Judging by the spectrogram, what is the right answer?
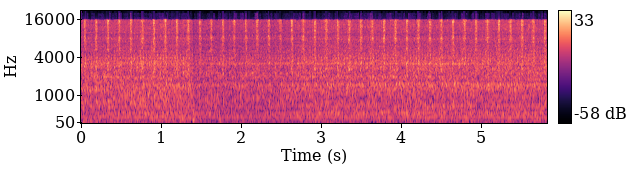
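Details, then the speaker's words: Volkswagen GTI direct-injection engine idling before repair, misfiring: fast light ticking about four per second over steady hiss from under intake manifold; combustion gas leak found from burned-out injector seal. "yes how the intake manifold has been removed and we found I found out there is no uh seal you see the seal it was burned out because of the combustion"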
